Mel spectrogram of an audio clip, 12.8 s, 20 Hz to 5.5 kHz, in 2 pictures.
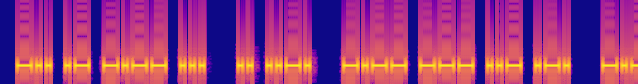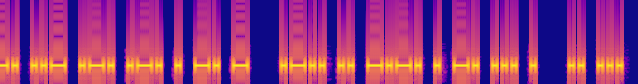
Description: Morse code, heard as a keyed tone, about 25 wpm, 600 Hz. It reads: DAYS IF YOUR CURRENT LICENSE IS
